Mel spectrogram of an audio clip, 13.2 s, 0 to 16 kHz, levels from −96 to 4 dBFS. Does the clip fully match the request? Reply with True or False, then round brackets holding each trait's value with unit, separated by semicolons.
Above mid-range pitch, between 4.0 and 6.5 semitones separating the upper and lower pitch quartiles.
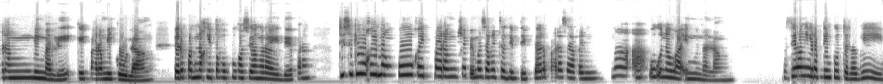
True (285 Hz; 5.2 semitones)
